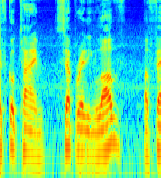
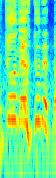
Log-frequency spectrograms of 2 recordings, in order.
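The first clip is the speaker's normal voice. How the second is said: mock sideline yelling; 11 semitones higher than usual. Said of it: "we're yelling at the boys".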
